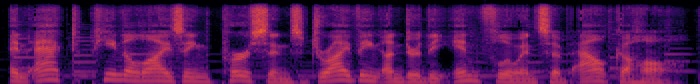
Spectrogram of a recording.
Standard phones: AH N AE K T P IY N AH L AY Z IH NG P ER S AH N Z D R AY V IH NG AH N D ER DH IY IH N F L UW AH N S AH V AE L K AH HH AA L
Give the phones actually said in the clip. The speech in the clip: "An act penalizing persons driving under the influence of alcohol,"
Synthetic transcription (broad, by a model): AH N AE K T P IY N AH L AY Z IH NG P ER S AH N Z D R AY V IH NG AH N D ER DH IY IH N F L UW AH N S AH V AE L K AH HH AA L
